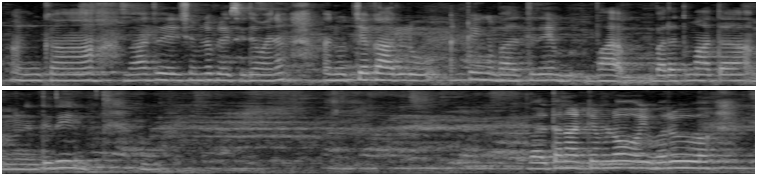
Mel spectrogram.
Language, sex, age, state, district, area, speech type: Telugu, female, 18-30, Telangana, Vikarabad, rural, spontaneous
